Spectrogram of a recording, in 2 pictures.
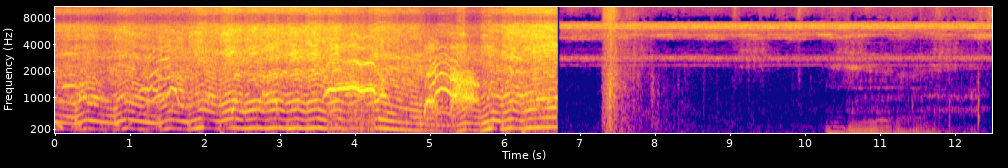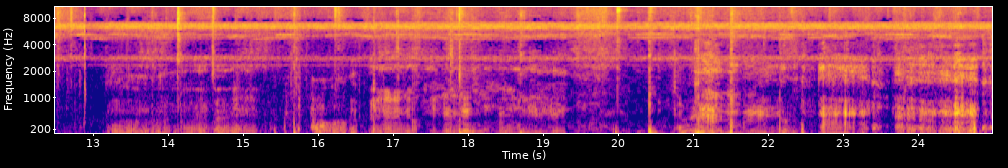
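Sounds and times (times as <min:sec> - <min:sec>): low growls and roars: 0:00.0 - 0:06.7, 0:10.3 - 0:12.5, 0:13.2 - 0:20.1, 0:20.8 - 0:24.9
insects trilling: 0:00.0 - 0:24.9.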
